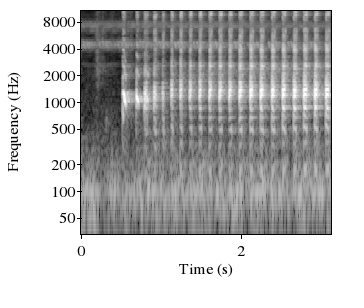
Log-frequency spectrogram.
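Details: A toad being touched answers with a sudden, rapid train of pulsed croaks, about seven per second, evenly spaced and growing slightly louder, after a short silent start; faint high electronic tones underneath.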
